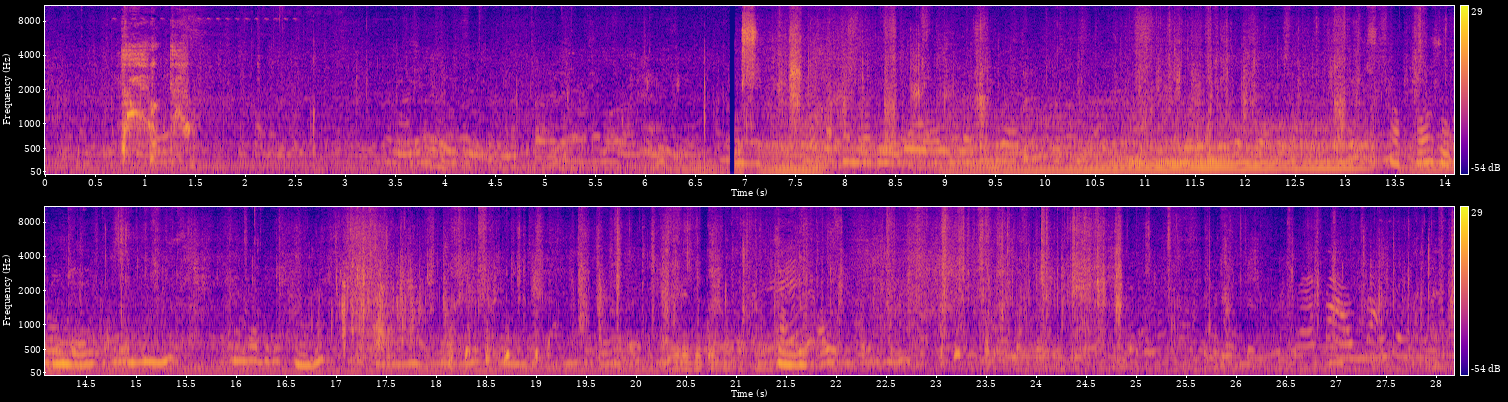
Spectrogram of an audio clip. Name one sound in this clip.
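A crowd of men and women talks and murmurs nearby.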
